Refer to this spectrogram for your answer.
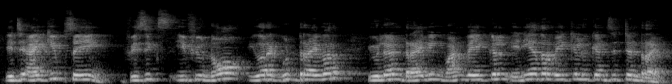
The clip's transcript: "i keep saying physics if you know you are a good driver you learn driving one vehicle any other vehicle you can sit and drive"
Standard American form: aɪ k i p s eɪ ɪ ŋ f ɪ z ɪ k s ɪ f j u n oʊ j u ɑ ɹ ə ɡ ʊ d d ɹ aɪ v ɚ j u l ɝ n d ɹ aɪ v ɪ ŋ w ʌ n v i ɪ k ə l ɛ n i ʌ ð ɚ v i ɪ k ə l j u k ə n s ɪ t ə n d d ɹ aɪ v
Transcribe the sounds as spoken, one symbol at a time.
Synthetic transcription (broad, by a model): aɪ k i p s eɪ ɪ ŋ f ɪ s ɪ k s ɪ f j u n oʊ j u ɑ ɹ ə ɡ ʊ d d ɹ aɪ v ɚ j u l ɝ n d ɹ aɪ v ɪ ŋ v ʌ n v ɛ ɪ k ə l ɛ n i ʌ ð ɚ v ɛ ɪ k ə l j u k ə n s ɪ t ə n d d ɹ aɪ v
